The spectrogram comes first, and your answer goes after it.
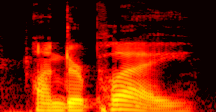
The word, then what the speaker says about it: underplay: Underplay. Underplay. Underplay. И, кстати, вот в американском варианте здесь двойное ударение, да? Underplay. Underplay. Underplay. А в британском варианте уже на второй слог ударение идет.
